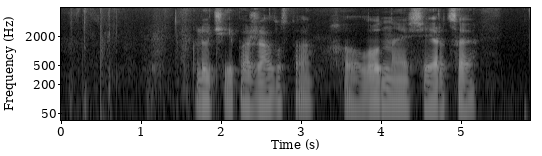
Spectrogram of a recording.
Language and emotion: Russian, neutral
